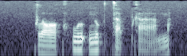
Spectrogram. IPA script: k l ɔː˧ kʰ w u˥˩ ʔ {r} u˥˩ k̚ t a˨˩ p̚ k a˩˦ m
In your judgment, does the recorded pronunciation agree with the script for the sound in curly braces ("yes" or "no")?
no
